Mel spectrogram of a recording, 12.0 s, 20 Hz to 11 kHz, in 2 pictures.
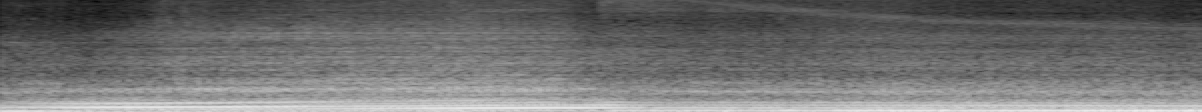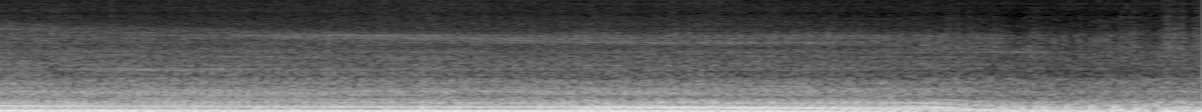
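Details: Twin-turbo V6 Mustang with new DW 340lph fuel pump, on a drive: revs rise and fall cleanly, keeps running smoothly when throttle lifts (the other car died then), no stumble or stall; running normally.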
